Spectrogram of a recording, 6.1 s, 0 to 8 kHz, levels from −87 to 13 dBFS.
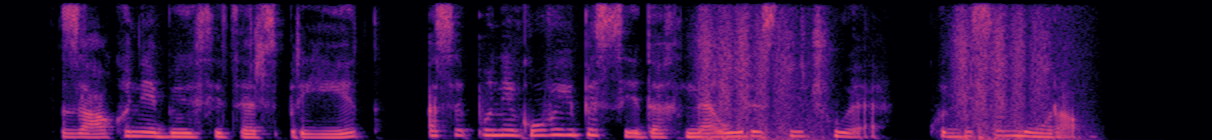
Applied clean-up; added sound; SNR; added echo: none; Hands; 8 dB; none.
